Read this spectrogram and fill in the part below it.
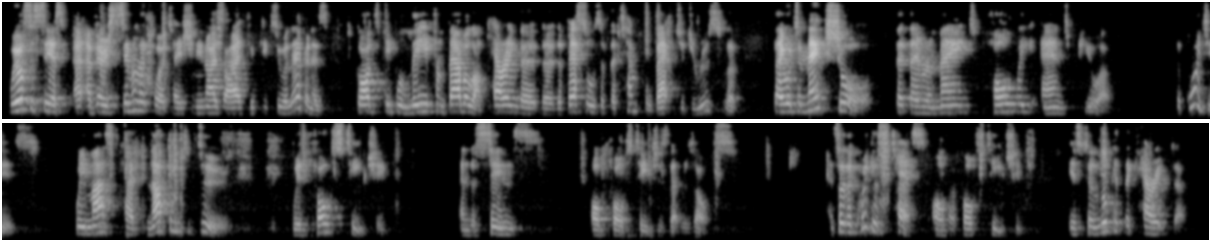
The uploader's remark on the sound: This sermon was preached at Penang International Church on 24th July 2022.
